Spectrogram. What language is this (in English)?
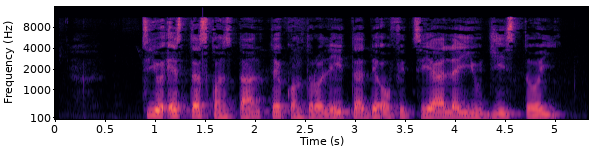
Esperanto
